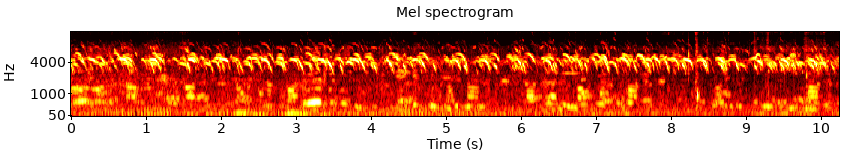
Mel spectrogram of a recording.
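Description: A crowd of young chicks peeping nonstop: many short, high, downward-sliding peeps overlapping without a break.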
